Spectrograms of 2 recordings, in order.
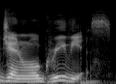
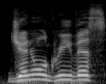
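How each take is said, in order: First: Grievous is said with three syllables. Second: Grievous is said with two syllables. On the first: The speaker calls it wrong. "not General Grievous" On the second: The speaker calls it right.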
